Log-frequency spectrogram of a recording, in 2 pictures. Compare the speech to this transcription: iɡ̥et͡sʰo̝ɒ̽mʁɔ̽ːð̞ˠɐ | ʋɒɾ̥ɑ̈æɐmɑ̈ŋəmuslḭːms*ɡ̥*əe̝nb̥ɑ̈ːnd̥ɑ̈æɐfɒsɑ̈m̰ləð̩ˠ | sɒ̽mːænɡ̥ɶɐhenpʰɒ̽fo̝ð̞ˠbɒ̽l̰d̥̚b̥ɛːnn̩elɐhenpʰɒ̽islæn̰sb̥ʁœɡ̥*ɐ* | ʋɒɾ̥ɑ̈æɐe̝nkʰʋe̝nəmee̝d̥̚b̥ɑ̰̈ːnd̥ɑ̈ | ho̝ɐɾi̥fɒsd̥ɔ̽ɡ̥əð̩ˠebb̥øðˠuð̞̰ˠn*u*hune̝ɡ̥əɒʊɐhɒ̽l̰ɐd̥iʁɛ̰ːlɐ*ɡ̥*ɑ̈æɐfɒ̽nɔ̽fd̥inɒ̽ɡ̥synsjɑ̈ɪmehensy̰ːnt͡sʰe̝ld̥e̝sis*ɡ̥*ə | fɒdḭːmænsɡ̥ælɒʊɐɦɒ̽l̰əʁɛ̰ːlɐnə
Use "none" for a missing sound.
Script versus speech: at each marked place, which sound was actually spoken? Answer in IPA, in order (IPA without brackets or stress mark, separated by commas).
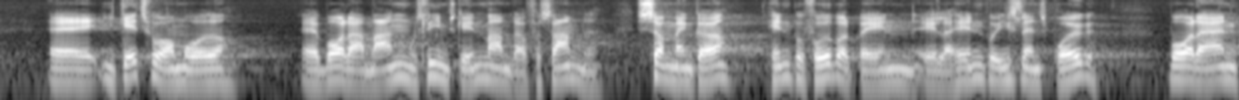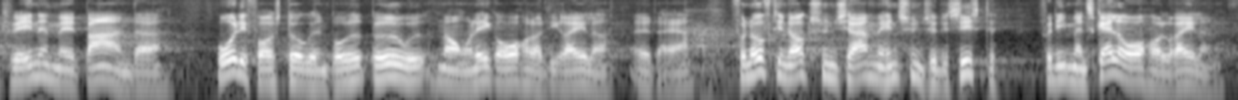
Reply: ɡ̥, ə, ɒ, d̥, d̥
